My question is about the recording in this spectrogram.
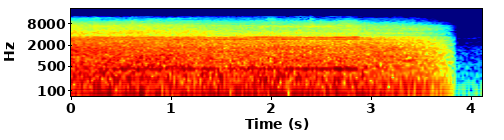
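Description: City street traffic: a steady rush of passing cars and buses, fading out and cutting off near the end.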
